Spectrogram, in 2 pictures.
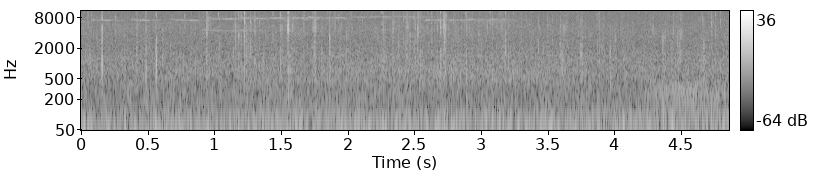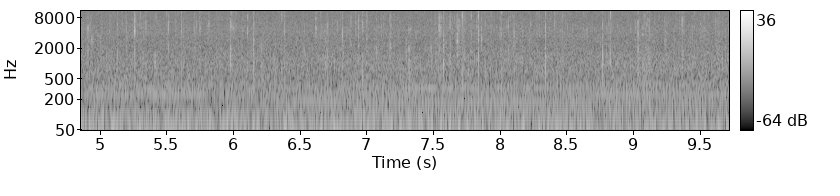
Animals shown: Golden-crowned Kinglet (Regulus satrapa), Black-throated Green Warbler (Setophaga virens)

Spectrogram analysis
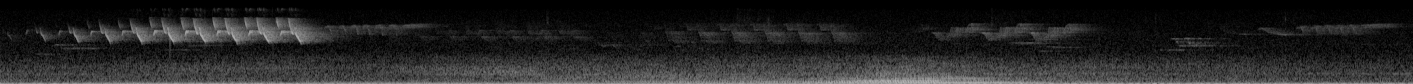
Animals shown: Common Yellowthroat (Geothlypis trichas), Black-throated Blue Warbler (Setophaga caerulescens), Ovenbird (Seiurus aurocapilla), American Robin (Turdus migratorius), Wood Thrush (Hylocichla mustelina)

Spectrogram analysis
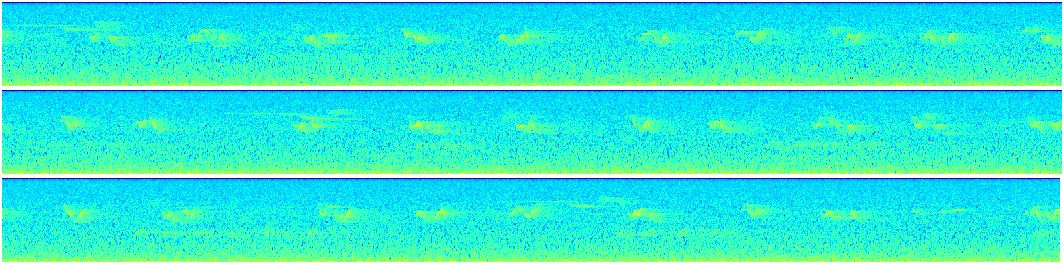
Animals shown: American Crow (Corvus brachyrhynchos), Eastern Wood-Pewee (Contopus virens), Black-throated Green Warbler (Setophaga virens), Red-eyed Vireo (Vireo olivaceus)

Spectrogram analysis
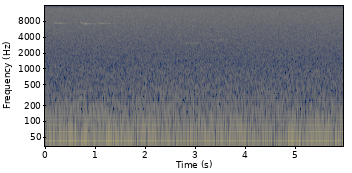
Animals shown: Hermit Thrush (Catharus guttatus), Golden-crowned Kinglet (Regulus satrapa)

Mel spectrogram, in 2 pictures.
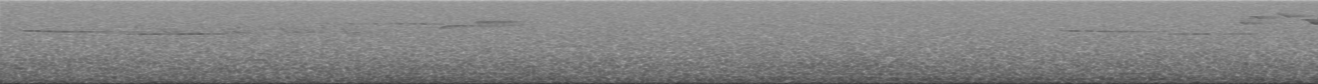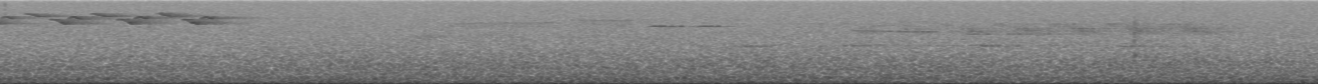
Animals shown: Black-and-white Warbler (Mniotilta varia), Blue Jay (Cyanocitta cristata), Black-throated Green Warbler (Setophaga virens), Black-capped Chickadee (Poecile atricapillus), Ovenbird (Seiurus aurocapilla)

